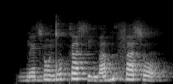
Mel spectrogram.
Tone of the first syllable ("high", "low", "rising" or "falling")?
low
